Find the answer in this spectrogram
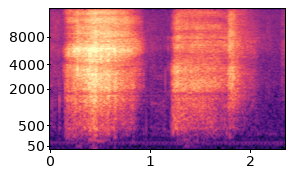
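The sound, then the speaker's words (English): Two loud nose blows, the first long and forceful and the second shorter, each a harsh, breathy honk of air pushed through the nostrils, with no talking. “You know, sometimes you just got to blow your nose in the middle of a podcast.”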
